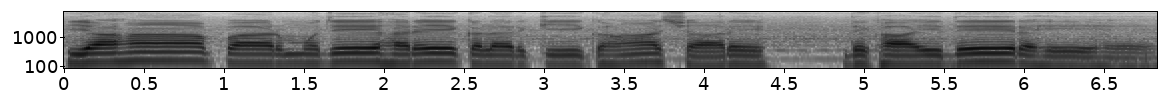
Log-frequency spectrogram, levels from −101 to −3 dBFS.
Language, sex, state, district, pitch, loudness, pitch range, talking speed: Hindi, male, Madhya Pradesh, Katni, 135 Hz, -15 LUFS, 125-145 Hz, 105 wpm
